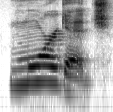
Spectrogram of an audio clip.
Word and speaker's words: mortgage: next consonant which which mortgage mortgage nobody says the T in the word mortgage and this word can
